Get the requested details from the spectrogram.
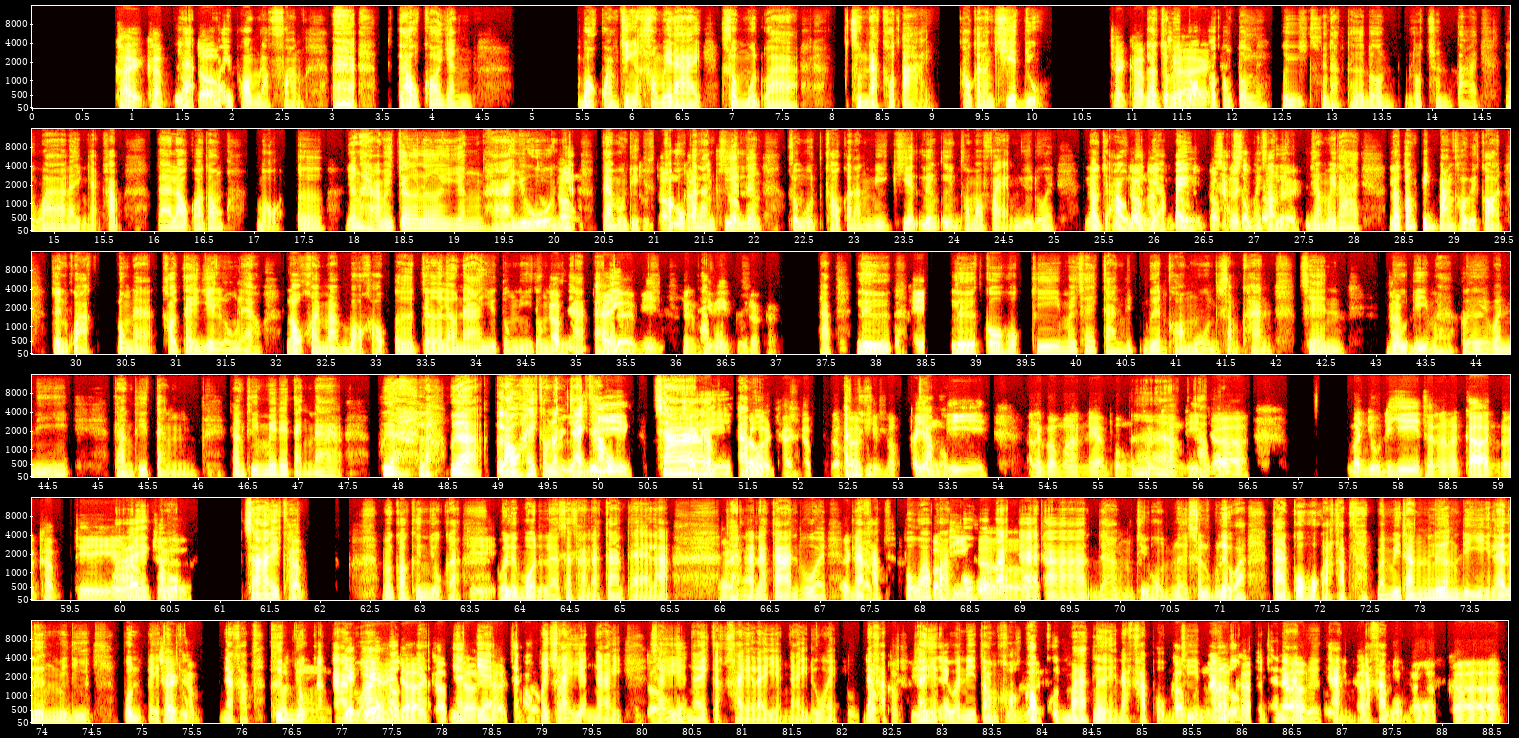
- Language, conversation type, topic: Thai, unstructured, คุณคิดว่าการโกหกในความสัมพันธ์ควรมองว่าเป็นเรื่องใหญ่ไหม?
- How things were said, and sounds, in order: other background noise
